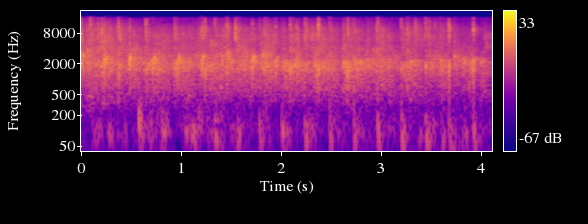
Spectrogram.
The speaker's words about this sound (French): Et surtout, je vous invite. Allez-y, applaudissez-les, elle le mérite.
